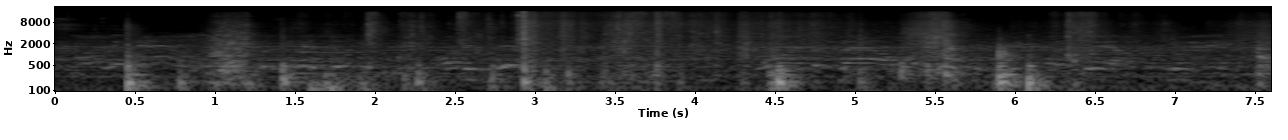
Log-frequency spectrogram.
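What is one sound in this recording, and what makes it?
Plastic wrap crinkles as hands tear it off a box.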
